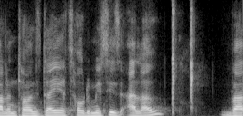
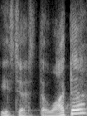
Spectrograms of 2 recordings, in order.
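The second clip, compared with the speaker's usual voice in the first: bad fake Italian accent, sing-song; 3 semitones lower than usual. Quoting what an Italian man said, terrible fake Italian accent. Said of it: "This is a terrible Italian accent".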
